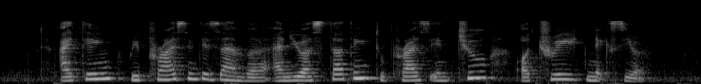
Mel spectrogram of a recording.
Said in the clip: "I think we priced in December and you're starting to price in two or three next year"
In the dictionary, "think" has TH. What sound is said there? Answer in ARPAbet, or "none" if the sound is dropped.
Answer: T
